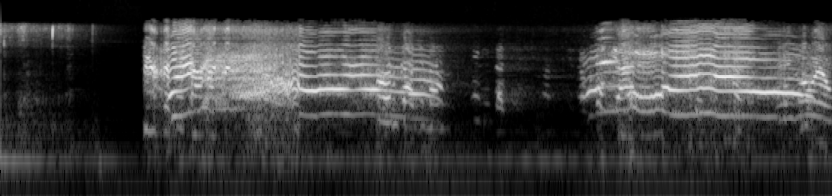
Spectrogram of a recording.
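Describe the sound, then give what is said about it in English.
A child wails in Korea: two long, loud, high-pitched cries separated by a brief pause, over a steady low hum. “The wailing of a child in Korea.”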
